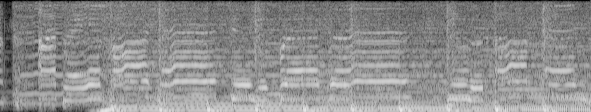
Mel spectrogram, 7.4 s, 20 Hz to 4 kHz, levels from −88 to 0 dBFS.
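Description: No technical faults can be heard anywhere in this audio. It has passed through a WebRTC call path, and nothing sounds above 4 kHz, which fits the narrowband G.711 A-law codec used on ordinary phone calls.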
